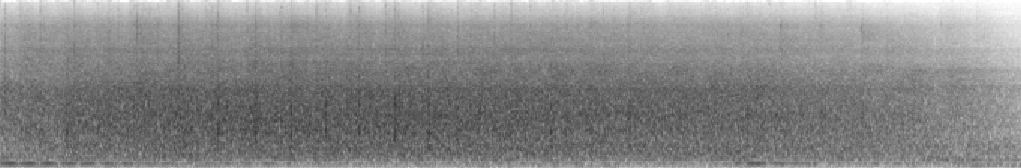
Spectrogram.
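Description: Audience applauding in a large hall, steady for several seconds and then dying away near the end.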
